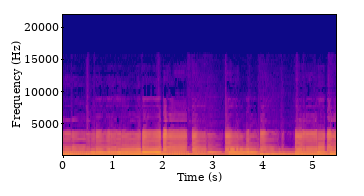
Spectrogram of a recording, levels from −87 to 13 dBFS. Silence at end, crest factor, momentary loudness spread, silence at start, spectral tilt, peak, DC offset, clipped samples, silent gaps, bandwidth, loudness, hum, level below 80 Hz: 0 s; 16 dB; 7 LU; 0 s; -6 dB/octave; -2 dBFS; under 0.1%; under 0.1%; none; 13 kHz; -17 LUFS; none; -44 dBFS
